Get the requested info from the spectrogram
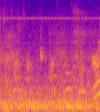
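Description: Underwater treadmill running with a steady low hum, under faint voices.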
